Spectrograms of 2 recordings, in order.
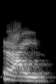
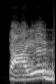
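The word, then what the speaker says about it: tried: ट्राई का थर्ड form ट्राइड। टायर्ड मत कर दीजिएगा, टायर्ड थकना होता है, या ट्राई, ट्राइड, ट्राइड, प्रोनाउंसिएशन देखिए, ट्राइड।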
